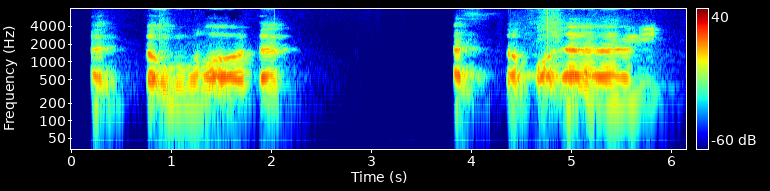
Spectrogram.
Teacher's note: alif lam syamsiyah itu tidak berbunyi alnya ya. Jadi langsung dia idgham ke huruf setelahnya.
